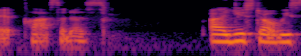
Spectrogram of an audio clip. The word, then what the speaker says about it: Placidus: That's how you say it, Placidus. I used to always say it Placidius, but that's not actually even how you pronounce the house system.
